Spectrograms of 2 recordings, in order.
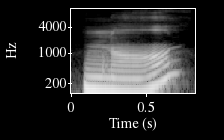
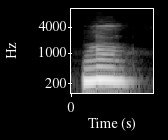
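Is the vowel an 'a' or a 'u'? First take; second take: a; u. First: The vowel is a long 'a' sound. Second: The vowel is an 'u' sound. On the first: "عادیش نان" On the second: "تلفظ میشود به شکلی نون"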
